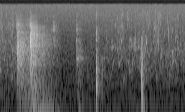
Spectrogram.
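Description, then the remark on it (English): A wooden door in the game Minecraft swings open with a short rough creak, then two crisp hollow clunks follow about half a second apart, with no voices. “Remember, you don't have to worry about closing the door behind you now.”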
